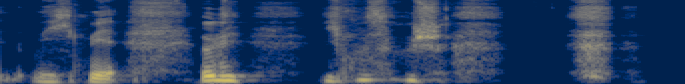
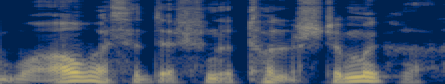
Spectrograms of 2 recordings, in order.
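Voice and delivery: lower, softer mock deep voice; deep manly voice; 4 semitones lower, 6 dB quieter, faster than usual. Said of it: "hört sie sich so sehr männlich und tief".

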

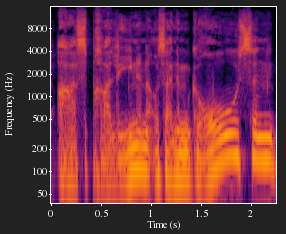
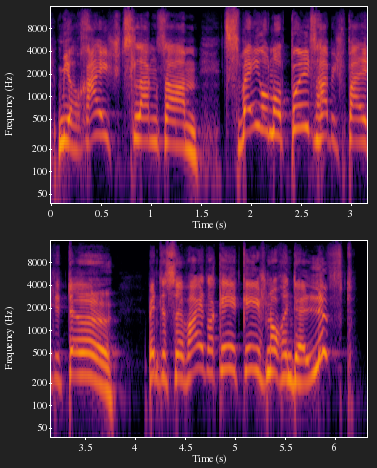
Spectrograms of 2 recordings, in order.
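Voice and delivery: fed-up talking bomb. A narrator's reading. Annoyed bomb complaining to digger driver, very high fed-up voice.

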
